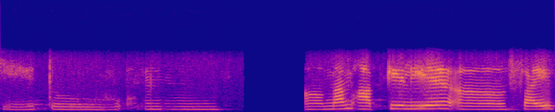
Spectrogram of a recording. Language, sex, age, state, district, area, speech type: Hindi, female, 18-30, Madhya Pradesh, Betul, rural, conversation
